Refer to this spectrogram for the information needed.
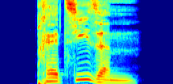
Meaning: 1. strong dative masculine/neuter singular of präzis 2. strong dative masculine/neuter singular of präzise
- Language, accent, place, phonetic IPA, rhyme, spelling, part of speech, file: German, Germany, Berlin, [pʁɛˈt͡siːzm̩], -iːzm̩, präzisem, adjective, De-präzisem.ogg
